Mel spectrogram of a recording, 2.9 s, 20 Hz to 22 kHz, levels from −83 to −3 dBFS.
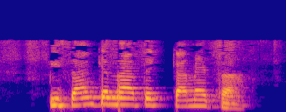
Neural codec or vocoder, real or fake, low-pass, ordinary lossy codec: none; real; 7.2 kHz; MP3, 24 kbps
